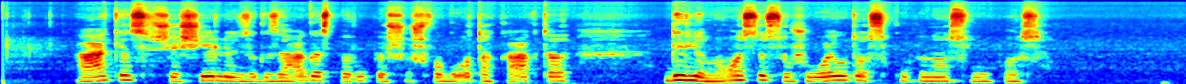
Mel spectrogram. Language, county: Lithuanian, Panevėžys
